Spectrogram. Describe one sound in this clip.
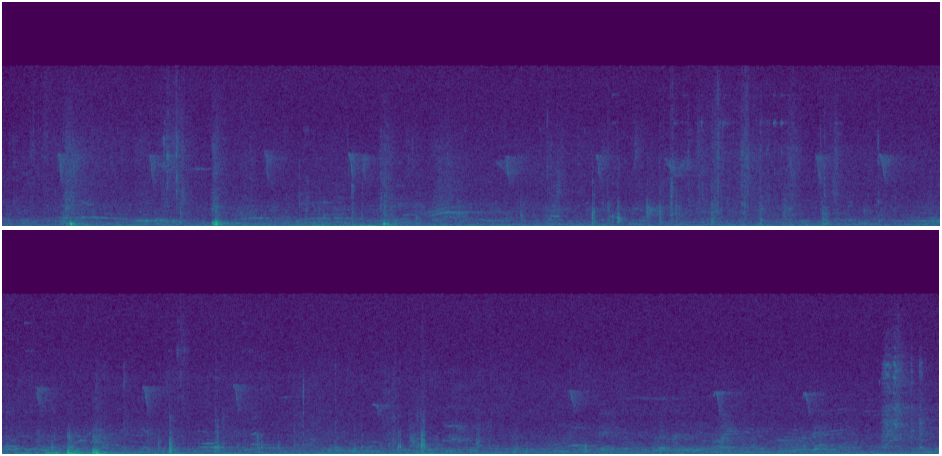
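A newborn macaque suckles at its mother's nipple.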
